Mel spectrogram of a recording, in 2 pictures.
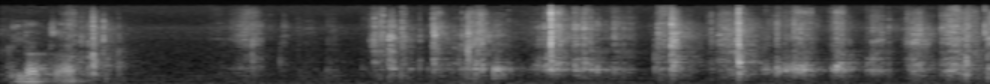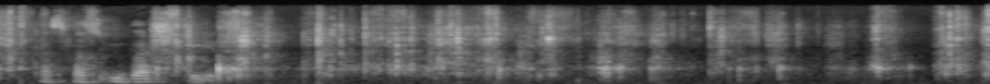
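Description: Scissors snip through a paper cup.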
